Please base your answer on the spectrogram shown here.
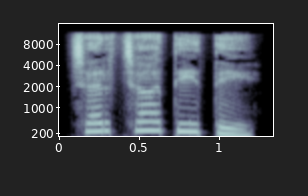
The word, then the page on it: ಚರ್ಚಾತೀತೆ: Kannada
